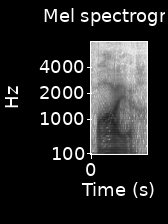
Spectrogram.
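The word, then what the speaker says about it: Bhaer: Ele não é pronunciado nem como Ber, nem como Bir, como as pessoas costumam falar, mas algo entre os dois, como somente os alemães sabem fazer. É Bayer, Bayer, Bayer.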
